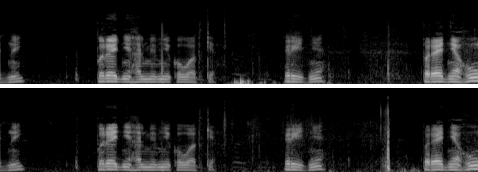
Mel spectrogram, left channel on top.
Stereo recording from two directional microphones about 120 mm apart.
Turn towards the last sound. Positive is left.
turn(degrees=-5)  # may be behind; listen again after turning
